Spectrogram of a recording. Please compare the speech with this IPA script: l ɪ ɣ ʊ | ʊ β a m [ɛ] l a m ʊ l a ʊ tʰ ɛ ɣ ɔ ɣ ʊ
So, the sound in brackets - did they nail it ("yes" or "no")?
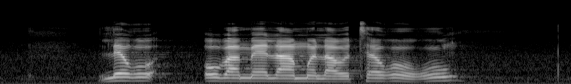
yes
